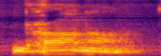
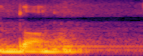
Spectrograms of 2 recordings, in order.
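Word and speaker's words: Дхана (धन): Дхана — там «х» придыхательное. Вот. Но в русском языке «х» очень по-другому произносится, поэтому, может быть, даже иногда правильнее говорить без «х» Дана.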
